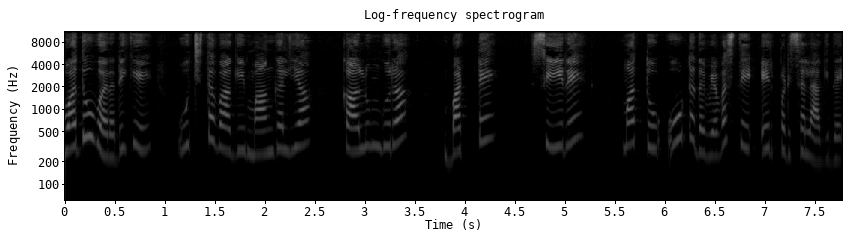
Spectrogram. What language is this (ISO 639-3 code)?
kan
